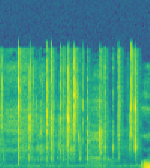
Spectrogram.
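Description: Faint crinkling and rustling of mail packaging handled by hand, in a few short scattered bursts.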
